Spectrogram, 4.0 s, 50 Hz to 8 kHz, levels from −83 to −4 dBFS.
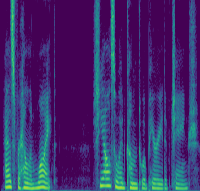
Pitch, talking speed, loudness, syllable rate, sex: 205 Hz, 195 wpm, -21 LUFS, 5.8 syllables/s, female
